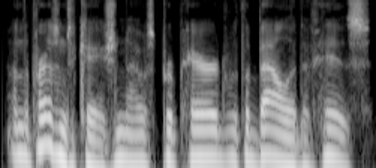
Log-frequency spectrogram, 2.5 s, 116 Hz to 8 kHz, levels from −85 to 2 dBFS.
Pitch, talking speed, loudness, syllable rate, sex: 140 Hz, 285 wpm, -17 LUFS, 7.5 syllables/s, male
